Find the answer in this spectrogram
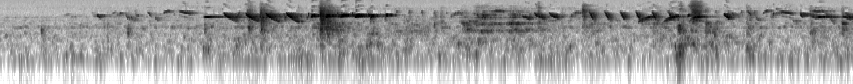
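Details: Wild male Atlantic canary on Tenerife singing a long, lively warble of high trills and rolled twittering phrases, fairly distant, with soft background rustle.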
